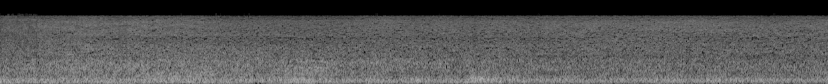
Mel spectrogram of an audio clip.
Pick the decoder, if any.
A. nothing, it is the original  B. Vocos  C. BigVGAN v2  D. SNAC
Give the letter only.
C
